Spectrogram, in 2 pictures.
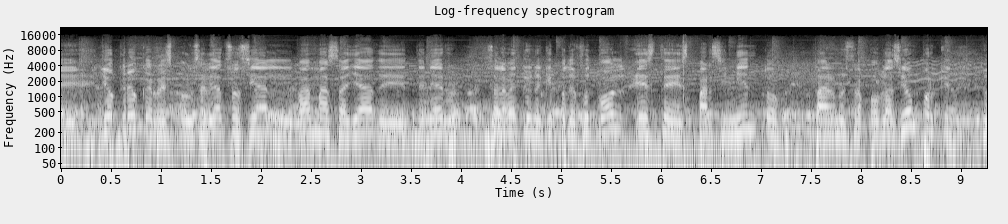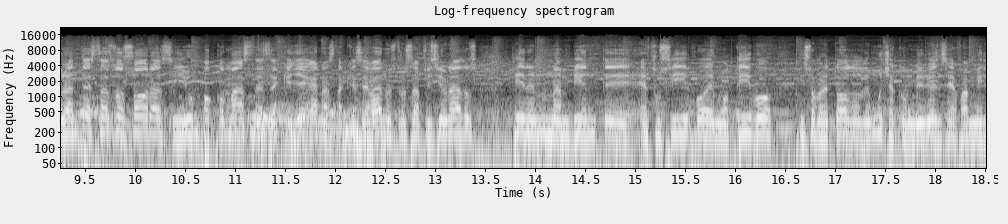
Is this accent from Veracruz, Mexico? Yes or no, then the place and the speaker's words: no; Tulancingo, Hidalgo, Mexico; Somos nativos de Tulancingo, por lo tanto queremos que a la gente de la región se le abran oportunidades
